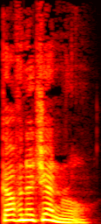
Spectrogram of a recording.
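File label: "governor general", English, British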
